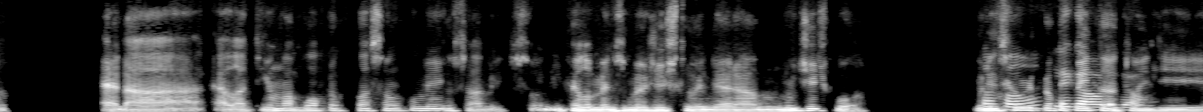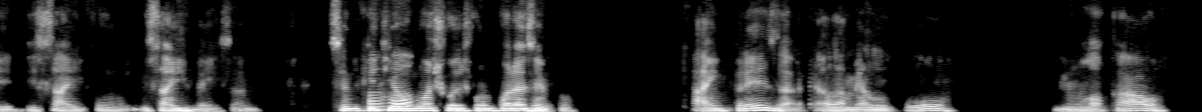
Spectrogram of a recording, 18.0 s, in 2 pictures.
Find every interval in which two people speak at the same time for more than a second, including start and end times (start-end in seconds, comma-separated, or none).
7.4-8.8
